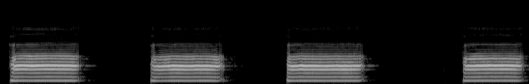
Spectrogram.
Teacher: নিচের ঠোটের পেট উপরে দুই দাতের আগার সাথে লাগাবেন লাগিয়ে মোটা আওয়াজে না কিন্তু সিম্পল হালকা মুখ দিয়ে বাতাস বের করে উচ্চারণ করতে হবে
